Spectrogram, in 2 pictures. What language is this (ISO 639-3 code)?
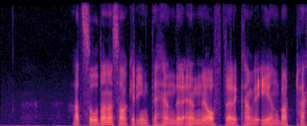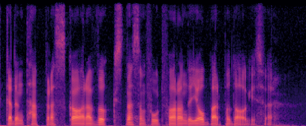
swe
